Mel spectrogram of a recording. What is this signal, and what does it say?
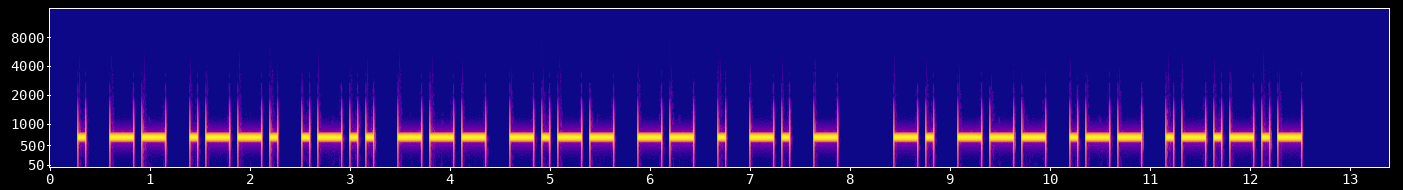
Morse code, heard as a keyed tone, about 15 wpm, 700 Hz. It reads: EMPLOYMENT NOW.
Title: Sentences from Top 1500 Words 15wpm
